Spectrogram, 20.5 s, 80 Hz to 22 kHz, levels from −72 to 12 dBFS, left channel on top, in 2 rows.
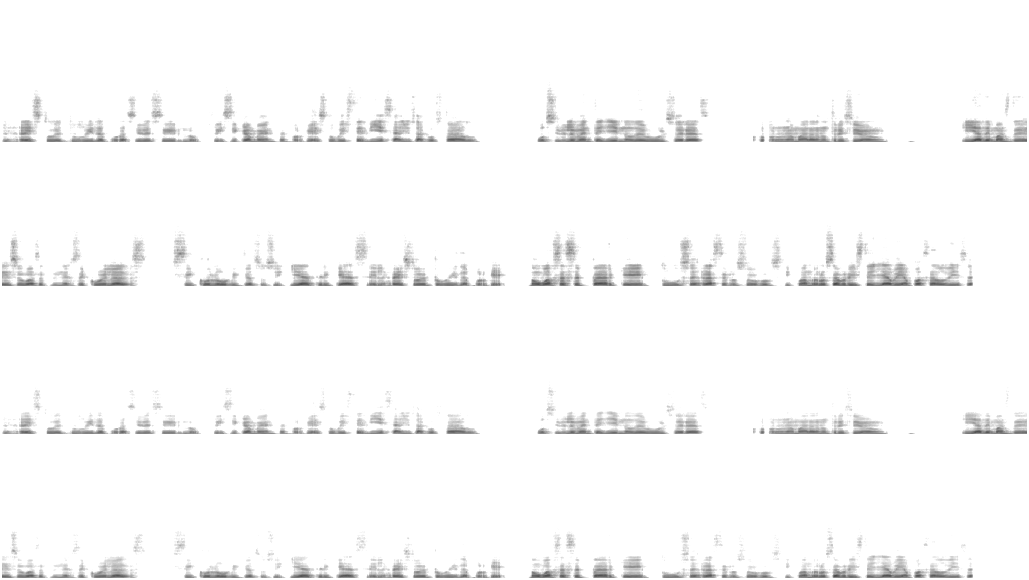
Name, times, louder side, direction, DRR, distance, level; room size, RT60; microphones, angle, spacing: voice 1, 0.0-4.8 5.4-7.0 7.7-8.9 9.6-11.7 12.0-15.3 15.5-19.9, left 1 dB, 65° left, 6.8 m, -27 dB
open air
head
